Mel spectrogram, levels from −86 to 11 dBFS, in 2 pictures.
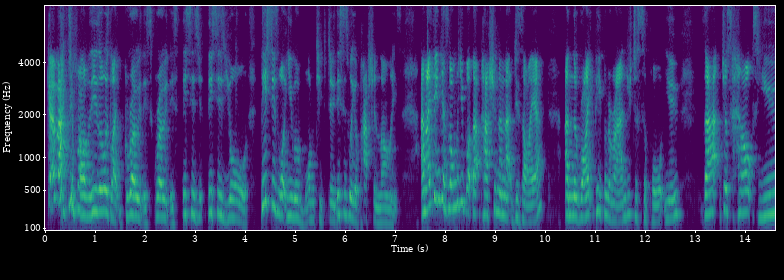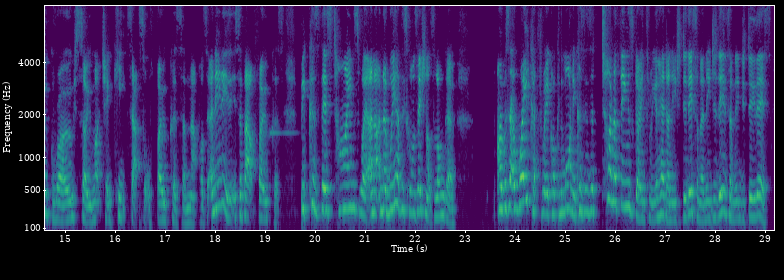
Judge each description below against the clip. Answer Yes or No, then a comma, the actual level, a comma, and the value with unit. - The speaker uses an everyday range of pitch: No, wide, 6.0 semitones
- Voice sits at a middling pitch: No, high, 225 Hz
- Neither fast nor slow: No, fast, 255 wpm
